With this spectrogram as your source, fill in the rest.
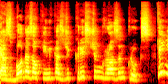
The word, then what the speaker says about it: Rosenkreuz: Não existiu, supostamente, um Christian Rosenkreuz na vida real, tá? Ou Rosenkreuz, né? Depende de como você vai pronunciar isso.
